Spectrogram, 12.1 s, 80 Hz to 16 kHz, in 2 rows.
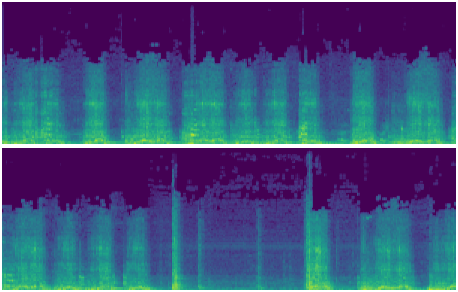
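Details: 1967 Cadillac unstarted for 30 years, with a new starter and the timing retarded: the starter cranks in repeated bursts, steady churning each time, but the engine never catches; a no-start, fuel smell suggests flooding, choke held open.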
